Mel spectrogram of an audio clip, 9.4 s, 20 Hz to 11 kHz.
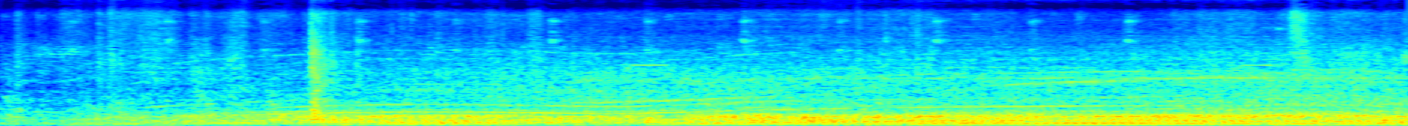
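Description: A 2019 Nova Bus LFS CNG city bus, heard from inside, pulling away and accelerating: the engine rumble builds over the first two seconds, then a drivetrain whine rises in pitch in steps. There is a single knock about two seconds in.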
